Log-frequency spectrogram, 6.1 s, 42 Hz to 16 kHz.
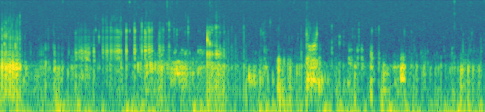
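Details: Ordinary stomach growling (borborygmi) recorded over 20 minutes: steady low rumbling and bubbling gurgles from the belly as gas and fluid move through the gut.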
